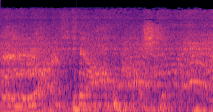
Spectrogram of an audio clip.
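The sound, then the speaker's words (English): An audience erupts in loud, overlapping shouts and yells of 'glory' in response to the preacher's call, a dense burst of many voices crying out together for a couple of seconds. “Somebody scream glory in here.”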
